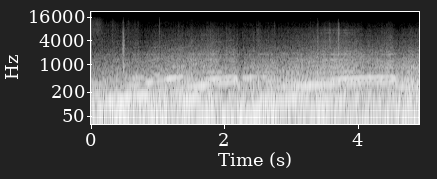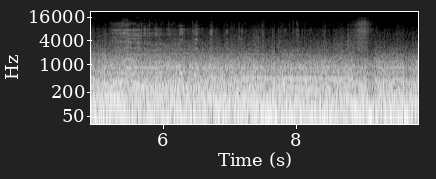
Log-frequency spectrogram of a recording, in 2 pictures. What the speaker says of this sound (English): Brent Sport Plus and we're going to floor it.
